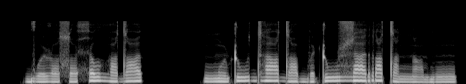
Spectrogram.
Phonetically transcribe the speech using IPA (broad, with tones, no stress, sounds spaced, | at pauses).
ɡ w ʊ˩ ɭ ʊ˩ sˤ ʊ˩ ħ ʊ˥ ɦ u˩ dˤ ə˥ | ŋ ũ˩ ʈ u˥ dʱ a˥ dˤ u˩ b ə˩ ʈ u˥ ɮ a˥ r ə˥ tˤ ə˩ n ɑ̃˩ b ũ˩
